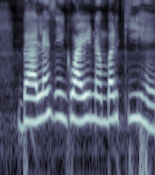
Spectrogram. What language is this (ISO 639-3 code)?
mai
